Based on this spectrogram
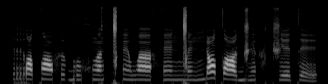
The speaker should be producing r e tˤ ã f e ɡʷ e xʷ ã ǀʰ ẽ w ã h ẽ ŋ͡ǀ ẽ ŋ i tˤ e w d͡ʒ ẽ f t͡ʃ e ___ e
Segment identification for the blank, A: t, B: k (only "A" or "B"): A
